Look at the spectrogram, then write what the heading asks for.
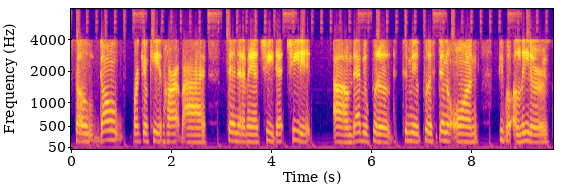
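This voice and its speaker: A caller on a radio show giving earnest, halting advice. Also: medium pitch, vocal fry, no echo, low-quality recording.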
